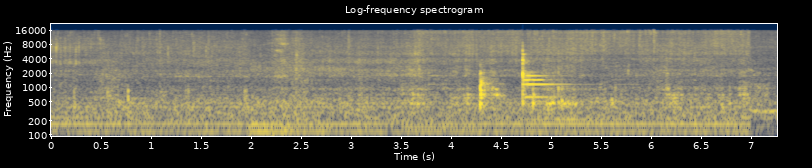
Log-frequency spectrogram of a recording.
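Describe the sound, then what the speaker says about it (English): Chopped onions and sliced mushrooms sauté in butter in a pan with a steady, soft sizzle throughout, broken by a few light stirring clinks and scrapes. "we're gonna allow them to saute in here for about 3 minutes"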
